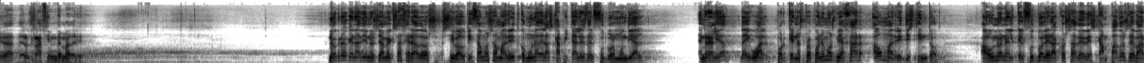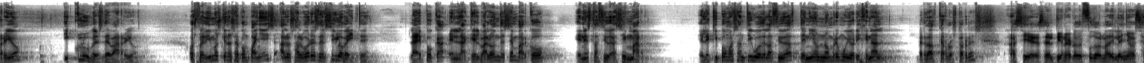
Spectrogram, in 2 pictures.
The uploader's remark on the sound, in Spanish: grabado ante el público del festival Estación Podcast.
